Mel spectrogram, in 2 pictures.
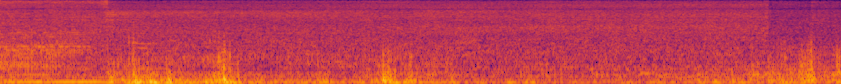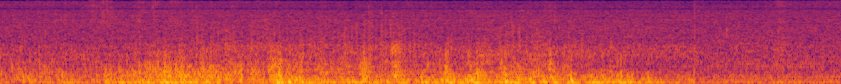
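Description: Wind buffeting the microphone: an uneven low rumble that gusts and fades, strongest from about five to seven seconds in.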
